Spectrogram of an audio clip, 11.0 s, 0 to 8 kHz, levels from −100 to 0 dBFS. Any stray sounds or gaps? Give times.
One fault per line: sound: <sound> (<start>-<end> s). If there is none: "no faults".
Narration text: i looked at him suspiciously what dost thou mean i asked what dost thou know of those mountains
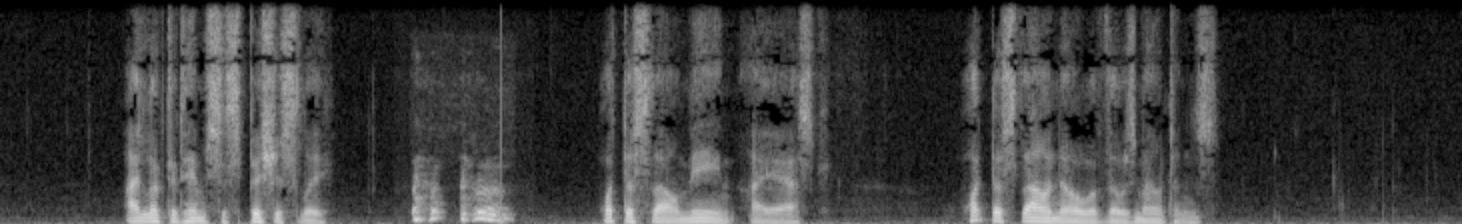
sound: cough (3.1-3.9 s)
